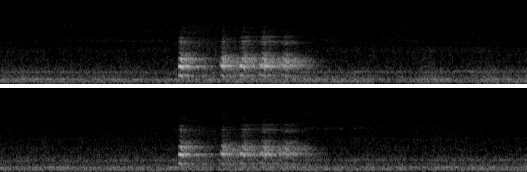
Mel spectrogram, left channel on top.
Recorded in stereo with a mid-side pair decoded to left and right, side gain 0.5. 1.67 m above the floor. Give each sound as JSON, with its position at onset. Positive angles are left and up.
{"t": 1.8, "sound": "laughter", "azimuth_deg": 25, "distance_m": 0.6}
